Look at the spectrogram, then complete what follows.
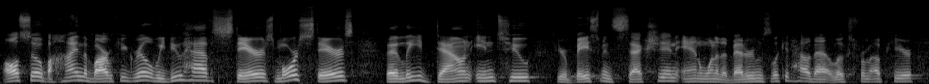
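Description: A man's voice: on the high side, moderate pace. A man hosting a casual walk-through property tour as a real estate agent, speaking in an enthusiastic, informal, salesy way.

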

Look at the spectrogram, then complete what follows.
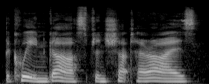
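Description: A man's voice: mid-range voice, fairly even intonation, measured pace, fairly bright tone. Male audiobook narrator, scripted storybook narration.

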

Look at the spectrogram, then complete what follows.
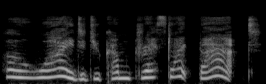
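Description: A woman's voice: a little high, big pitch swings, normal speed, darkish tone, husky, no room sound, studio quality, pitched above the performer's own voice. A woman voicing an earnest, polite young girl in a children's storybook. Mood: alarmed.

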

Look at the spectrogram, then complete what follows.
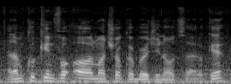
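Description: A man's voice: medium pitch, fast. A man, chatting casually as a trucker vlogger while cooking and touring his truck cab. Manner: upbeat, chatty, laughs often, sing-song greetings. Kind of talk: casual vlog tour and cooking show. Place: inside a truck sleeper cab. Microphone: handheld phone camera. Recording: noisy truck cab with engine and AC hum.

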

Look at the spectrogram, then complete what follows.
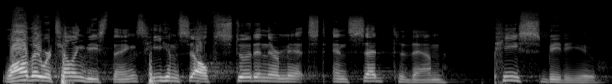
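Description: A middle-aged man preaching a sermon from a church pulpit, reading scripture and rising in pitch with energy as he presses his points. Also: unhurried. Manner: animated preaching with raised hands, voice climbing when stressing a point. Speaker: pastor. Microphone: far camera. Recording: long church reverb.

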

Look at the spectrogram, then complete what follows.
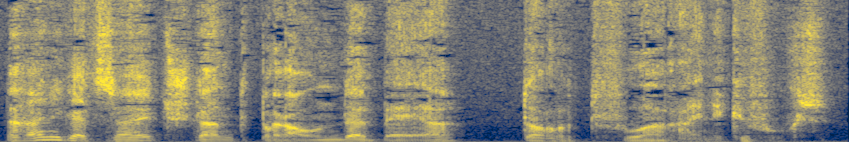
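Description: A man's voice: sits low, big pitch swings, slow pace, fairly bright tone, breathy edge. A man narrating a children's radio play in a scripted storybook style.

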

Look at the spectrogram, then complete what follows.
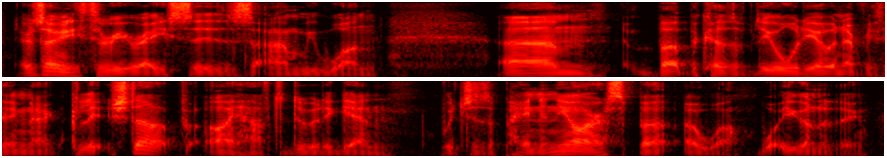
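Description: A young man with a croaky, sore voice, chatting casually through gameplay commentary with lots of ums. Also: deep voice, fast, hardly any pauses. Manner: chatty, rambling with many ums. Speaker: gaming video host.

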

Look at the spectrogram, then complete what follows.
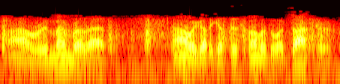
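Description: An actor playing a commanding, calm, shrewd American cowboy hero in an old radio Western, speaking firmly. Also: male voice, sits low, a little fast, lightly acted. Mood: calm, probing. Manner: firm, decisive. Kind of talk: 1950s radio Western acting. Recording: tinny, noisy old radio recording.

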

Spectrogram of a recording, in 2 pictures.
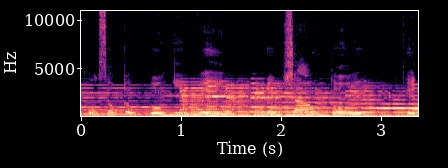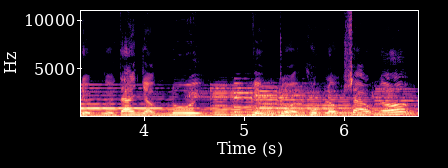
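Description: An actor voicing a sad, timid adopted boy in an animated drama. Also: mid-range voice, moderate pace, close to an everyday voice. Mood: sad, hurt. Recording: loud music under the voice.

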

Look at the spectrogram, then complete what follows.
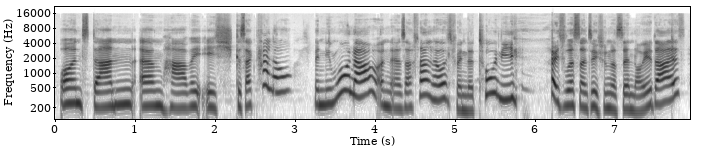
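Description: Woman, middle-aged, fairly high voice, lively storytelling, interview, restaurant dining room. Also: normal speed, clean tone, dry recording. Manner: lively storytelling, laughs easily. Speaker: restaurant co-owner. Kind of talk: documentary interview.

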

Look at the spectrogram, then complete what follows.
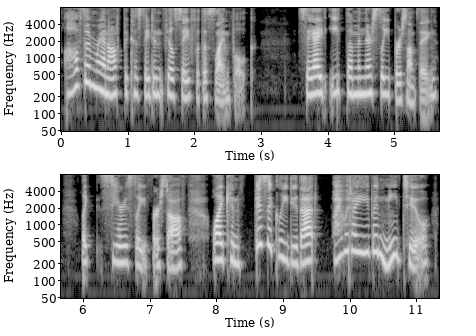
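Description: Woman playing a teasing slime girl roommate, creaky voice. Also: on the high side, dry recording, studio quality. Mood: amused, candid. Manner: teasing, chatty, conversational with chuckles. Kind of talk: ASMR roleplay, one-sided casual conversation.

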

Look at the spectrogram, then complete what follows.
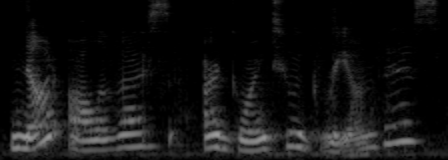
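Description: A woman in her twenties reading poetry and chatting casually on her own video at home, in a measured, deliberate way. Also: fairly high pitch, very animated, gravelly, a little mellow, husky. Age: 20s. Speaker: poetry reader and video creator. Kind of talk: spoken word poetry reading with casual introduction. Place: small room at home, indoors.

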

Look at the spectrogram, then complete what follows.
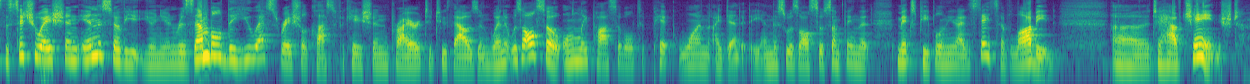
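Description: Lower-voiced woman giving a lecture. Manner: thoughtful, with frequent fillers and restarts. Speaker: history professor giving a lecture. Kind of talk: academic lecture with quotations. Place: lecture hall.

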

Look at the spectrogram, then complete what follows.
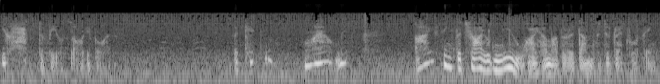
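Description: An actress playing an older, sorrowful village housekeeper in a radio drama, confiding in rustic, old-fashioned turns of phrase. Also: female voice, lowish voice, sing-song, unhurried, gravelly, long pauses, heavily acted. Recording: muffled phone-like radio recording with hum.

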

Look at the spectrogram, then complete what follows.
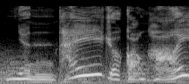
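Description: A woman voicing a menacing serpent demon of a haunted castle in a cartoon, with imperious, drawn-out speech. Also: fairly high pitch, sing-song, creaky, over music, exaggerated voice. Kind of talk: children's cartoon dubbing.

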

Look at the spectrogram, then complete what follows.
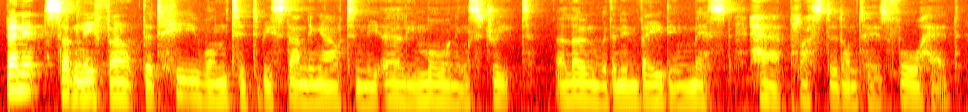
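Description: A man reading a literary short story as an audiobook, with measured, deliberate phrasing and pauses. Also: fairly low pitch, darkish tone. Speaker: audiobook narrator. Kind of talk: scripted literary story narration.

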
